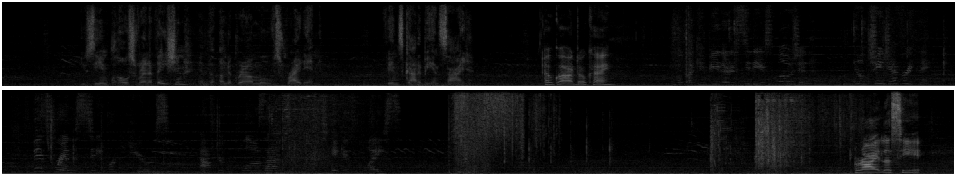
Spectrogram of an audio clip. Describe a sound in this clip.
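A young woman speaks close to a microphone in a casual tone.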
